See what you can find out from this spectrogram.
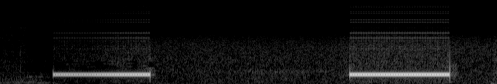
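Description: A mobile phone ringback tone sounds twice as a wife places a call herself, each a steady electronic tone lasting about a second with a two-second gap of quiet between, clear with no voices.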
